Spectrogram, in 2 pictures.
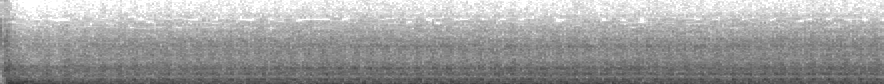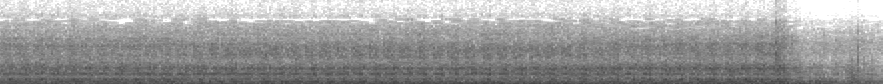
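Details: Large military diesel generator with new fuel lines and filters, during a crank before the injector lines are cracked: steady starter churn at about three turns a second for eight seconds with no firing. Fuel starved because the fuel shut-off solenoid is not getting power.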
